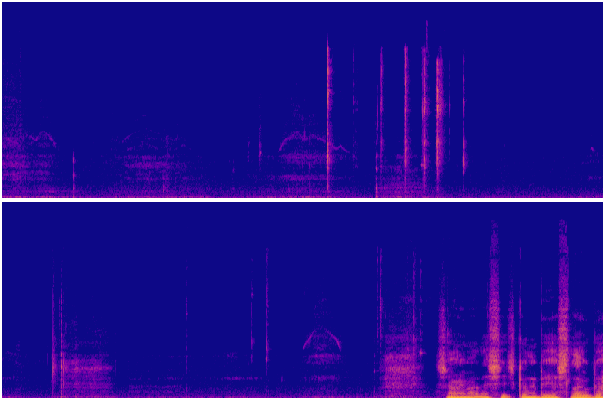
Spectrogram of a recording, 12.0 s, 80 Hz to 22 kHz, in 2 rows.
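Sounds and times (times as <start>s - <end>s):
small metallic clicks and taps: 2.4s - 4.7s.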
